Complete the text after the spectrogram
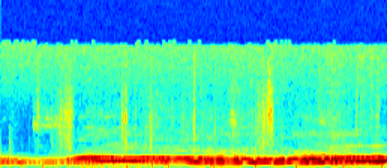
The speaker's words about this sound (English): Parthenope's call, her siren song. Is it so called because it resembles an alarm klaxon? It is beautiful.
